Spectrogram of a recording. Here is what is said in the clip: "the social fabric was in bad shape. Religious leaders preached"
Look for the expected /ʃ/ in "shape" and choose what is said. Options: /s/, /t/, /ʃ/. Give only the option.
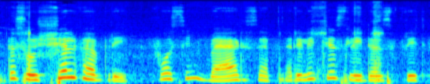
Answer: /s/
